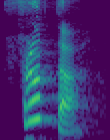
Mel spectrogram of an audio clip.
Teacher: This trill sound is done by lightly tapping the gum ridge behind your upper teeth with the tip of your tongue. It should be a quick, striking motion, similar to the sensation you get when pronouncing the T in words like butter, cutter, and so on.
